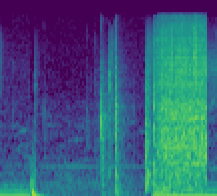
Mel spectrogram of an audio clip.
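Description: Bean-to-cup coffee machine making a coffee: a couple of clicks, then a loud burst of whirring noise about a second and a half in. Background music plays at the start, drops away, and returns with the machine's noise.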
